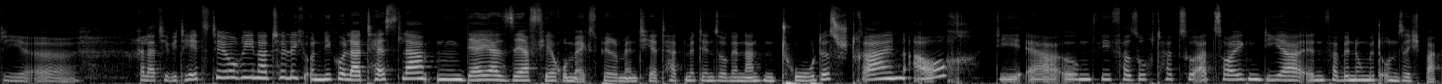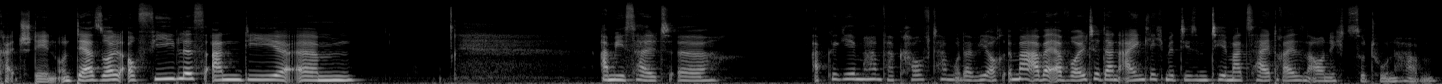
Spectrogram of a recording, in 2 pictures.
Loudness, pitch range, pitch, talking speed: -29 LUFS, 185-230 Hz, 205 Hz, 135 wpm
